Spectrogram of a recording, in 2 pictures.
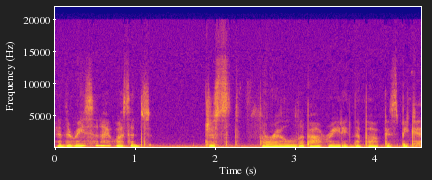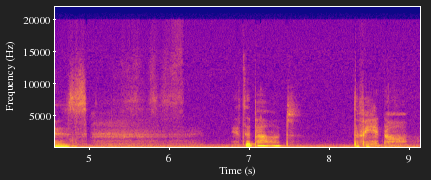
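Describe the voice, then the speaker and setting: A woman speaking softly in a hushed, breathy near-whisper, gently and unhurriedly giving an ASMR book review. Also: mid-range voice, slow, pauses often, a little hiss or hum.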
